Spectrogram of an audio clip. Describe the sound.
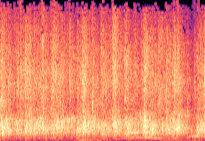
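Audience applause welcoming a guest: dense, steady clapping that fills the whole clip at an even loudness, with a voice faintly audible over it.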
